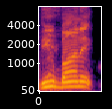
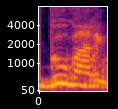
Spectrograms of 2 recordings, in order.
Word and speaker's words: bubonic: Is it bubanic? It's bubonic plague.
